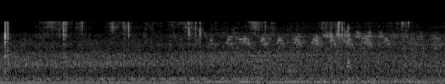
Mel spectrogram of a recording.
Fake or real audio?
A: real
